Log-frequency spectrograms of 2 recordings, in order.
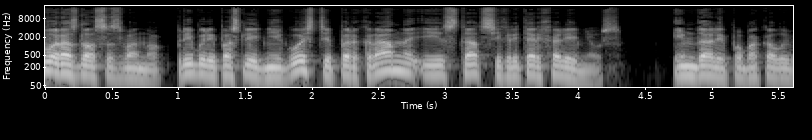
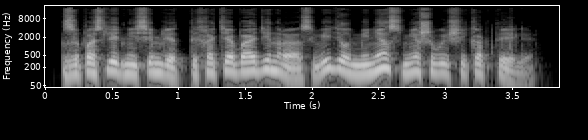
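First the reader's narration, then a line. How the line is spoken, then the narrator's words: Calm question. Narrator (Russian): спокойно спросила Анника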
